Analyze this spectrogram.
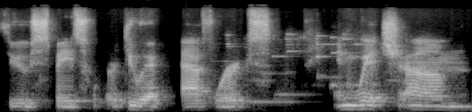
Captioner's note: phone rings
